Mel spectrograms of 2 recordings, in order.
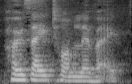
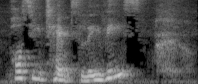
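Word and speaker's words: temps levé: One of my favourite ones when it's mispronounced is poser ton levé, often pronounced posse temps leves or pose de temps, but it is poser ton levé, despite its spelling.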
